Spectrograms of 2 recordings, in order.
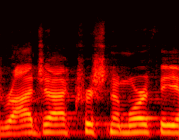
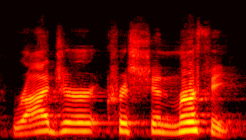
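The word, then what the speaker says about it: Krishnamoorthi: When I first ran for office, I said, my name is Raja Krishnamurthy, and the person in Chicago looked right back at me and said, Roger Christian Murphy.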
